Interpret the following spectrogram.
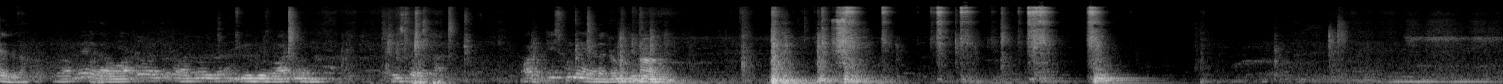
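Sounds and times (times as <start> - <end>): washing machine panels banging: 7.7 - 8.9.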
